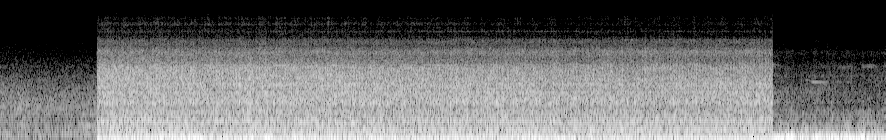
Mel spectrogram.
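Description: An ambulance engine idles with a steady roar nearby.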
